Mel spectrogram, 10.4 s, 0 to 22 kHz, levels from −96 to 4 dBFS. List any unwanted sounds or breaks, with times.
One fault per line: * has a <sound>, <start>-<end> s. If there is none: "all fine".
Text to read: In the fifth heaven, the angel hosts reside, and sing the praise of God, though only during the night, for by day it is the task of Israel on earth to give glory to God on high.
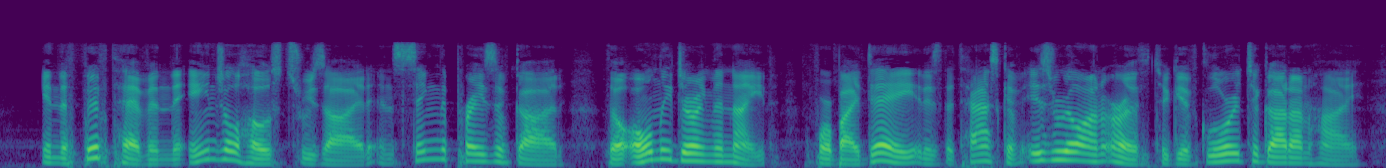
all fine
